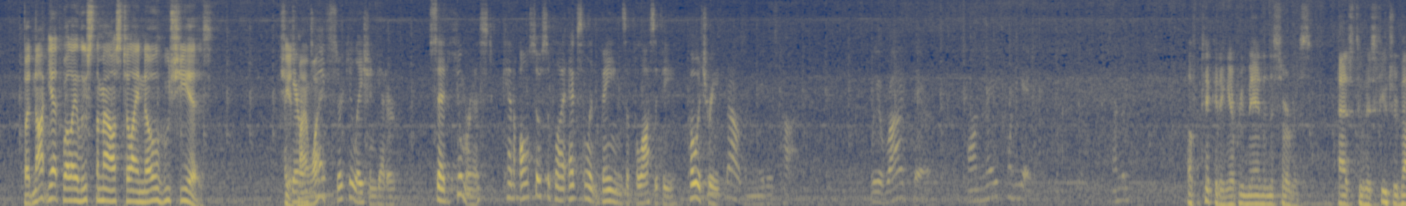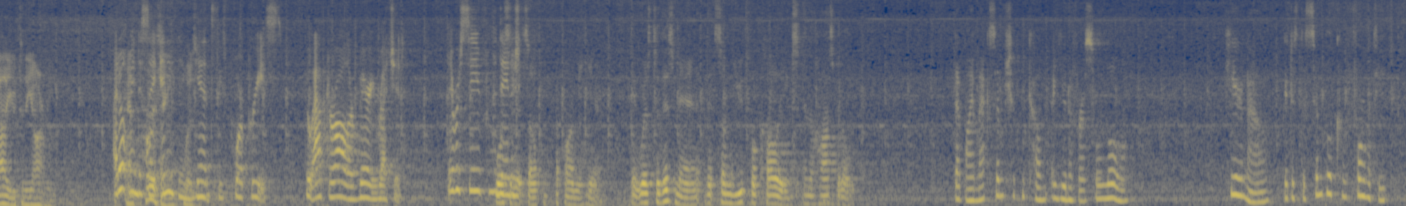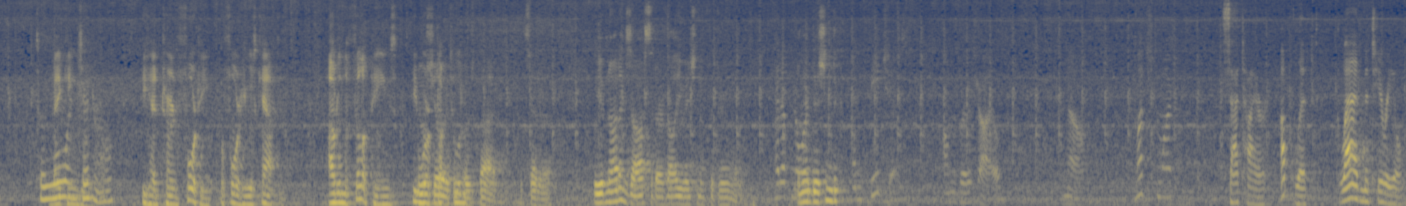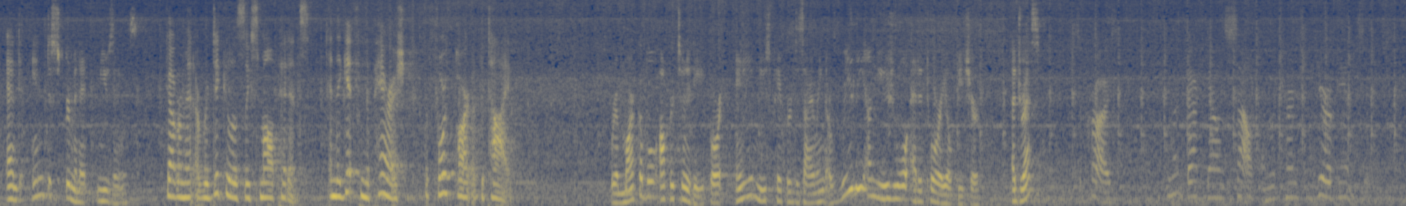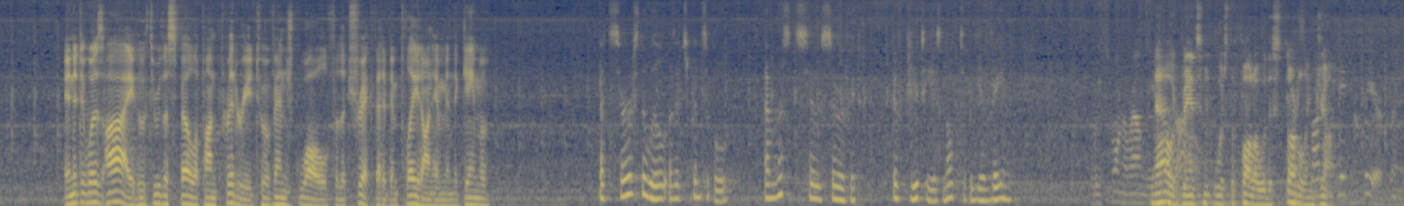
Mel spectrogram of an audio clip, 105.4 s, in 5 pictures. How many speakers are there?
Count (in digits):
7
